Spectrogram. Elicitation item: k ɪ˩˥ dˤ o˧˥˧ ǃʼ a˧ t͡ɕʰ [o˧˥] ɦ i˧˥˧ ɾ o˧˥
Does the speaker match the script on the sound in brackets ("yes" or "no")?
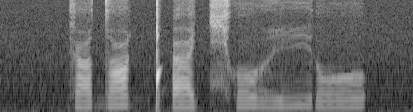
no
